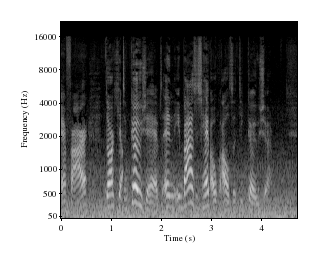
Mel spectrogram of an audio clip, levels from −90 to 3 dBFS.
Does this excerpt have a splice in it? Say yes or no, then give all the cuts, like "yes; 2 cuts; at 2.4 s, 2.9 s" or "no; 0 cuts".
yes; 2 cuts; at 1.2 s, 3.0 s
